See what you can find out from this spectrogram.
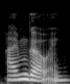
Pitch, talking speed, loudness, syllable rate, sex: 205 Hz, 255 wpm, -16 LUFS, 5.1 syllables/s, female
